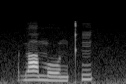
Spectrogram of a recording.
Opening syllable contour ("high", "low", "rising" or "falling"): high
